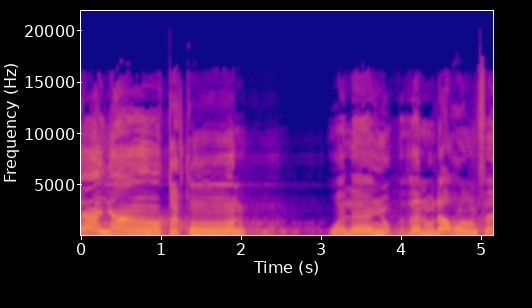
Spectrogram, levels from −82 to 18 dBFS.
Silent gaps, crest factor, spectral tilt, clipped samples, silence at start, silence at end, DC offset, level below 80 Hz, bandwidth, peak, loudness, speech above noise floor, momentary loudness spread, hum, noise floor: none; 12 dB; -1.5 dB/octave; under 0.1%; 0 s; 0 s; under 0.1%; -68 dBFS; 17.5 kHz; 0 dBFS; -13 LUFS; 26 dB; 12 LU; none; -39 dBFS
